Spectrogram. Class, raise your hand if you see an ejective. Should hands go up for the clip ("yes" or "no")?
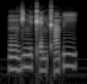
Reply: yes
